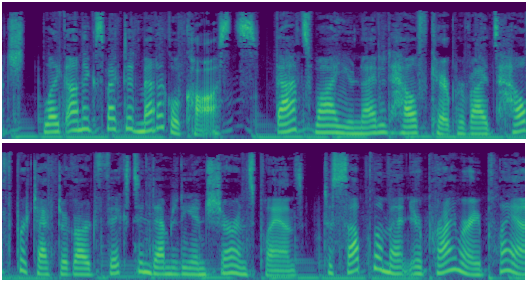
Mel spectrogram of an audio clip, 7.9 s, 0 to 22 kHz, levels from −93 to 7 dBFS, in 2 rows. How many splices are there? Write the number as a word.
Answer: zero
